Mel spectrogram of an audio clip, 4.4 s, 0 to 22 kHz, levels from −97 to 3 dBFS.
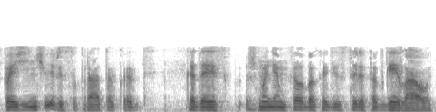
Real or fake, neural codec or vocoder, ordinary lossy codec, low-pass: fake; vocoder, 44.1 kHz, 128 mel bands every 512 samples, BigVGAN v2; AAC, 16 kbps; 7.2 kHz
